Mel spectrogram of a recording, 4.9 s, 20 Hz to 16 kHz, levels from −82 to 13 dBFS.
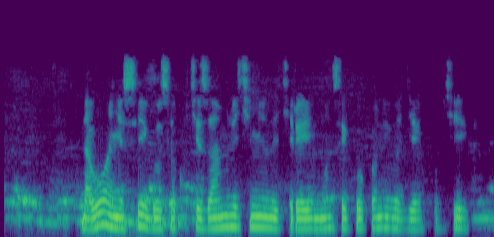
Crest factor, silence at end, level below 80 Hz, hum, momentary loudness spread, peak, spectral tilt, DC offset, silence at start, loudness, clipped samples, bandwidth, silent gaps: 14 dB; 0 s; -50 dBFS; none; 10 LU; -2 dBFS; -7 dB/octave; under 0.1%; 0.05 s; -16 LUFS; under 0.1%; 7.2 kHz; none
